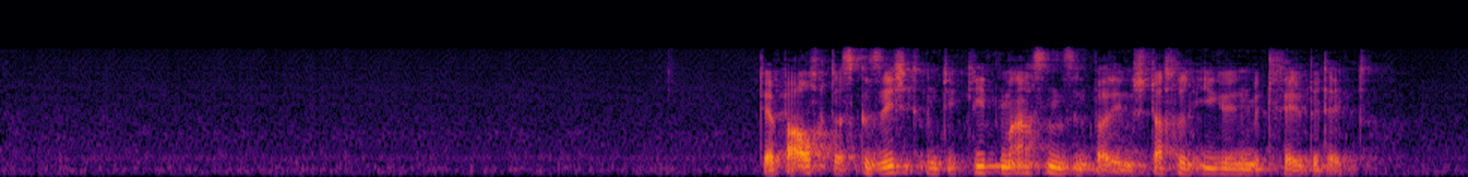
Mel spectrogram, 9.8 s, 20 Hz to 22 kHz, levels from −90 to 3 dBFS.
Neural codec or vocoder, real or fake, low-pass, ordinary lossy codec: codec, 16 kHz, 4 kbps, FunCodec, trained on Chinese and English, 50 frames a second; fake; 7.2 kHz; none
